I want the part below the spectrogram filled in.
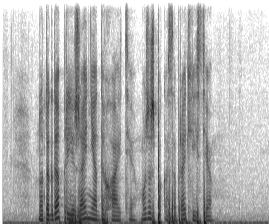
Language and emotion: Russian, neutral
